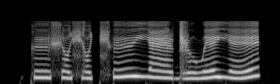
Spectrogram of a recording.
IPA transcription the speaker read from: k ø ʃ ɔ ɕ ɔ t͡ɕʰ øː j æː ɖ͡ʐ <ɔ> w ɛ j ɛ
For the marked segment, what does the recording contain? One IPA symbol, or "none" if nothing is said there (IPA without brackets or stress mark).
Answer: o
